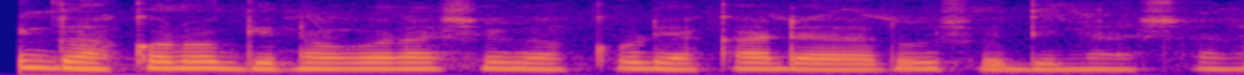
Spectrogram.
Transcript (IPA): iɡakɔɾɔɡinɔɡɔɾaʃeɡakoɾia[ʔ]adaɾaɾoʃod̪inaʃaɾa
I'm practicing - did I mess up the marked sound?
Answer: yes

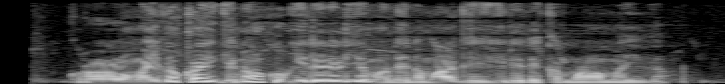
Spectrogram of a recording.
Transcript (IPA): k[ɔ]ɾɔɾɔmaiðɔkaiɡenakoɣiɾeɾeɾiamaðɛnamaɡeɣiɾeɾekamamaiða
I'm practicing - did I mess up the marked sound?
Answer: yes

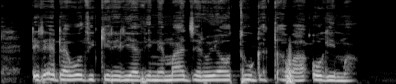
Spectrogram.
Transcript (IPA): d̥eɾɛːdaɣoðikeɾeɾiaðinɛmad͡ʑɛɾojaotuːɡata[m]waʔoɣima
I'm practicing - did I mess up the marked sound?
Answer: yes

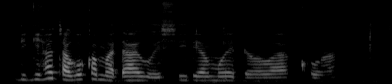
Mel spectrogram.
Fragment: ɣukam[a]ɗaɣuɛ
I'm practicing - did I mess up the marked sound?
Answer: no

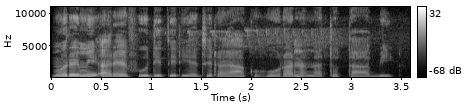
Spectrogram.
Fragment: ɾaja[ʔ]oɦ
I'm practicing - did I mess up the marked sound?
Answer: yes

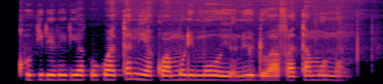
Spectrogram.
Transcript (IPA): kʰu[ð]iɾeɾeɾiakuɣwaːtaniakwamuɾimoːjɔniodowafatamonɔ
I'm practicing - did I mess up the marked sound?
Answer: yes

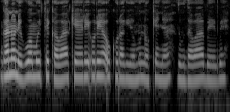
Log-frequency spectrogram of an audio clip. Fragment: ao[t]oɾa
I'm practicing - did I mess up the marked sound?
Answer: yes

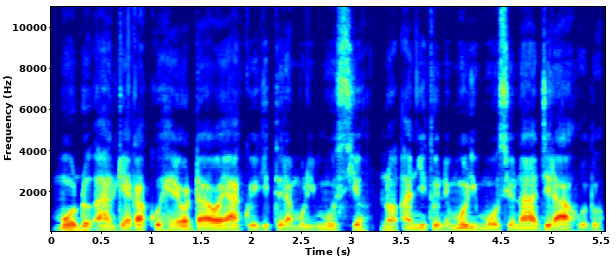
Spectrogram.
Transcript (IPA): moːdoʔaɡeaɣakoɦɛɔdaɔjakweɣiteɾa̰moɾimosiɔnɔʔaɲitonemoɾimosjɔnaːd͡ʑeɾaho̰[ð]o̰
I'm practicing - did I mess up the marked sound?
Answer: no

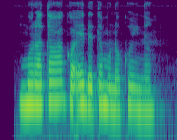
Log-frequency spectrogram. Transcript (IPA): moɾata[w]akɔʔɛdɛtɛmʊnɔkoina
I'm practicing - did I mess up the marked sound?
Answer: no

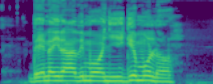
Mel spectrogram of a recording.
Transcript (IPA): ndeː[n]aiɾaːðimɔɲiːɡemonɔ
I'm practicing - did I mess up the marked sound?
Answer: no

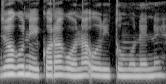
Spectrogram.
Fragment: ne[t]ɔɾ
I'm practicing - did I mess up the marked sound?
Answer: yes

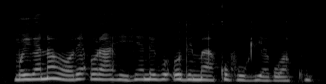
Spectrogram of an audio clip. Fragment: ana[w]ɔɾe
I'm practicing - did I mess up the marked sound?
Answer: no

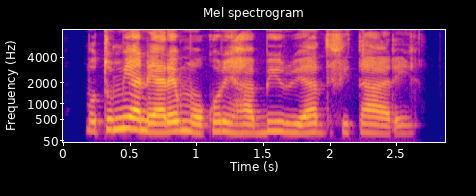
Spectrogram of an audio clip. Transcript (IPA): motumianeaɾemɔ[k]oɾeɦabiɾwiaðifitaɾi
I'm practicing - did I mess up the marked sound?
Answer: no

